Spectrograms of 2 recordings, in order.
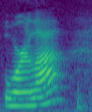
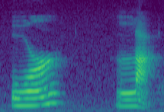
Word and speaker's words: Orla: the next name is Orla an or laughs means golden princess it's pronounced or la Orla there's a lot of different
